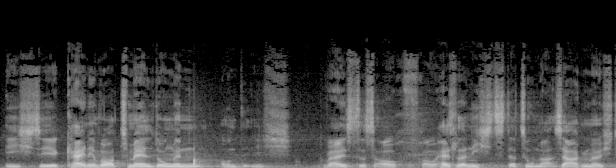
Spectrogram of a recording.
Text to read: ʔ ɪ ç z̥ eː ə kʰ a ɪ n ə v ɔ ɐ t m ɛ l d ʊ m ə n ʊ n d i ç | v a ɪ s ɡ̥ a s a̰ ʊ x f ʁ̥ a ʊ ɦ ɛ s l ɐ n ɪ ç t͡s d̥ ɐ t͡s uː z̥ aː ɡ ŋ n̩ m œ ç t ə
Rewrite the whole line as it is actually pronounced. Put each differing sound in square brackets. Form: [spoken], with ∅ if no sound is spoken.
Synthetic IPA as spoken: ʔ ɪ ç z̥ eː ə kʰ a ɪ n ə v ɔ ɐ t m ɛ l d ʊ [ŋ] ə n ʊ n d [ɪ] ç | v a ɪ s [d̥] a s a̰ ʊ x f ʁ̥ a ʊ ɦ ɛ s l ɐ n ɪ ç t͡s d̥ [a] t͡s uː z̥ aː ɡ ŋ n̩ m œ ç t ə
